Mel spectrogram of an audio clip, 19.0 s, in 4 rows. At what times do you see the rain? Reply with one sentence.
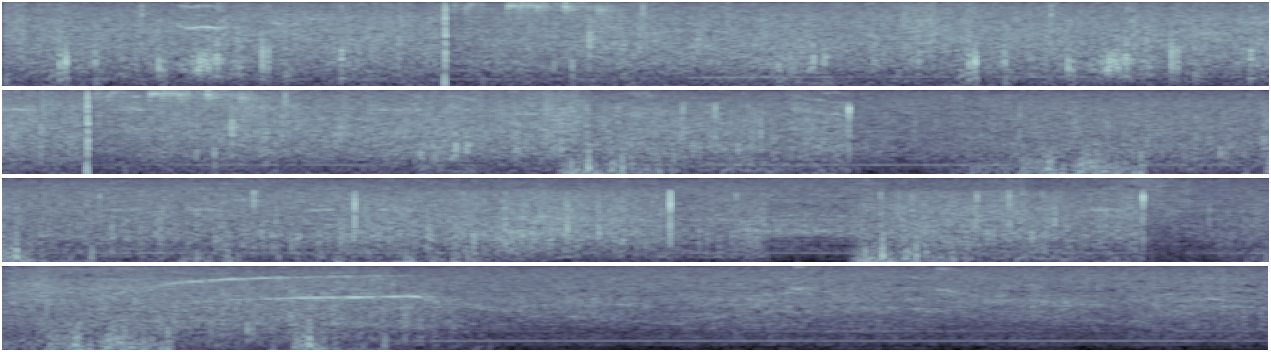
You can hear the rain from 0.0 to 16.1 s.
